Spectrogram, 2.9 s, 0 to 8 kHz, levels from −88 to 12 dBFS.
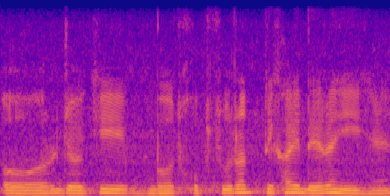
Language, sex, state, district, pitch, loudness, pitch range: Hindi, male, Chhattisgarh, Bilaspur, 135 Hz, -15 LUFS, 130-145 Hz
